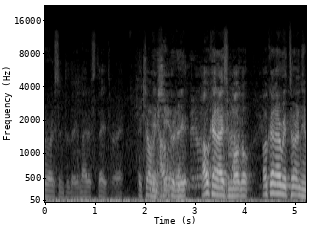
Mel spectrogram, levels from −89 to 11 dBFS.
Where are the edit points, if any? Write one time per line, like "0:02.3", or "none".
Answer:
none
